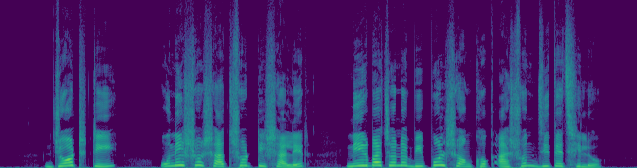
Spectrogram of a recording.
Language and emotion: Bengali, neutral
